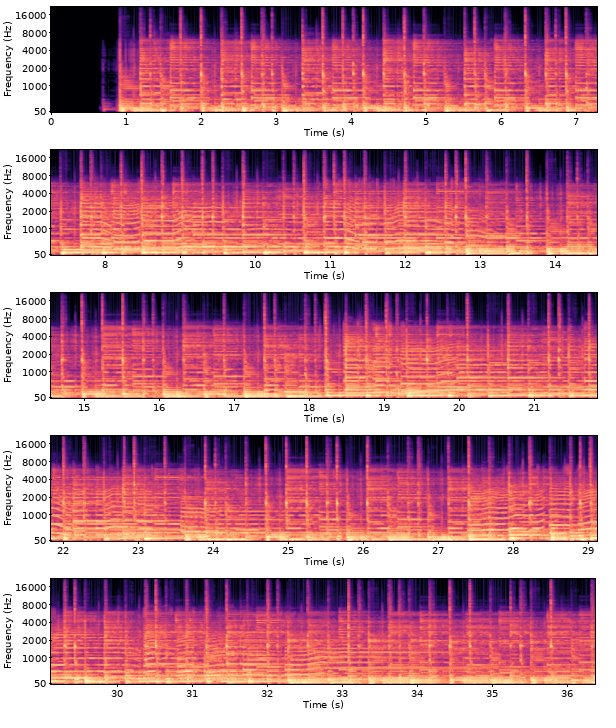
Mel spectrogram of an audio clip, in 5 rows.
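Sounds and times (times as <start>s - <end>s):
mysterious bass: 0.9s - 36.3s.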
